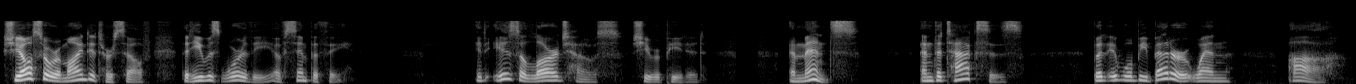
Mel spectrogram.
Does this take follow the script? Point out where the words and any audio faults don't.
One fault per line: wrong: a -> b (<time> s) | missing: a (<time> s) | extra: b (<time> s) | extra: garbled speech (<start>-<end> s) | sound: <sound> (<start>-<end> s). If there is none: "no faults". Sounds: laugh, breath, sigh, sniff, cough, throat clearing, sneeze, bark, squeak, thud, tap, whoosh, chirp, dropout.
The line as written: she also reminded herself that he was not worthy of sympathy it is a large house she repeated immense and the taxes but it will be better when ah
missing: not (2.2 s)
